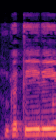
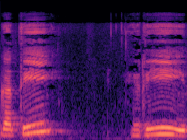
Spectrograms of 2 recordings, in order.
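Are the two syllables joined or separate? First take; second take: joined; separate. First: The word ri is run together with gati. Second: The word ri is said separately from gati. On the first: The speaker calls it wrong. "इस तरह नहीं बोलना है" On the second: The speaker calls it right. "री पद सारे वखरे कहने हैं"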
